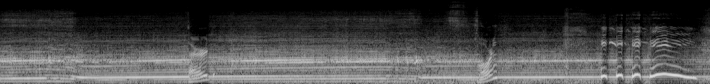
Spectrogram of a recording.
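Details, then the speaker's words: Yamaha GT80 two-stroke enduro on a cold, icy road after a few changes, accelerating through first and second gear. Crisp buzz climbs cleanly in each gear with a quick drop at every shift, pulling smoothly; normal running under acceleration. "oh she's running nicely i like it i like it a lot"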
